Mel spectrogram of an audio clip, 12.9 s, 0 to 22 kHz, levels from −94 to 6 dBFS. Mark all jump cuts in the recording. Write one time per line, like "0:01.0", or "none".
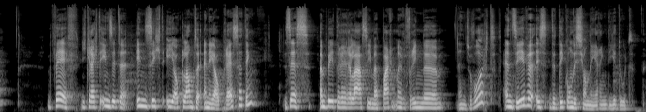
0:05.4
0:10.0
